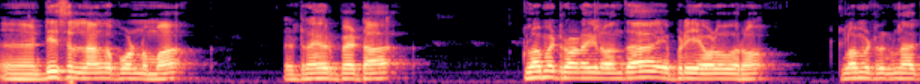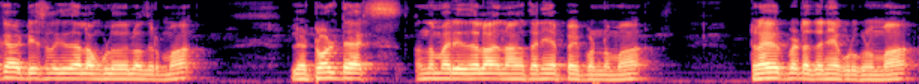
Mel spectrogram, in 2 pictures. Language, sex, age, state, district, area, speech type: Tamil, male, 45-60, Tamil Nadu, Namakkal, rural, spontaneous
